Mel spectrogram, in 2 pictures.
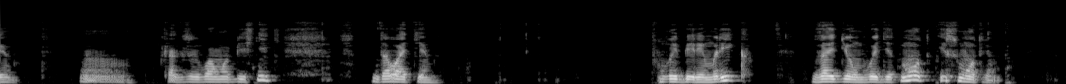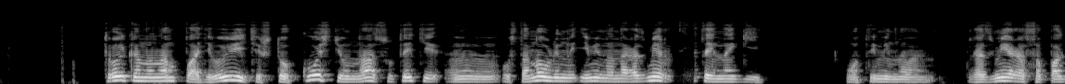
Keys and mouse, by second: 2.6 middle click, 4.9 shift+middle click, 6.4 click, 7.8 click, 9.4 middle click, 9.9 shift+middle click, 11.3 KP_3, 12.2 shift+middle click.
